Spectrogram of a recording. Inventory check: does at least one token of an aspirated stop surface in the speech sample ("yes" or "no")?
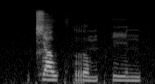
yes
